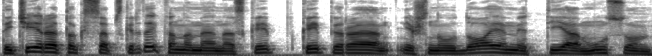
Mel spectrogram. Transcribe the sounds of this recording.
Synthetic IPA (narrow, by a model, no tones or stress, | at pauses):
t̪ɐɪt͡ʃʲɛiːɾɐt̪oːksɐpskɾʲɪt̪ɐɪfʲɛnoːmʲɛnɐskɐɪpkɐɪpiːɾɐɪʃnɐʊd̪oːjɛmʲɪt̪ʲiɛmuːsuː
